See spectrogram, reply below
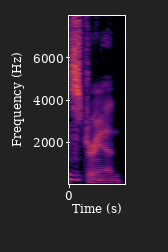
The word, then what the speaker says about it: Strand: I have like I'm kind of like I have an audible Owen Strand tweet I've stumbled upon. Is that how you say his last name? – Owen Strand. It's pronounced Stran.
